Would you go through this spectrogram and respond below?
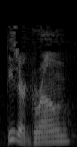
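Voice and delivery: ordinary delivery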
